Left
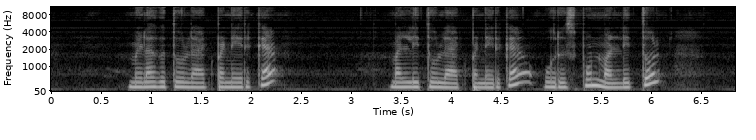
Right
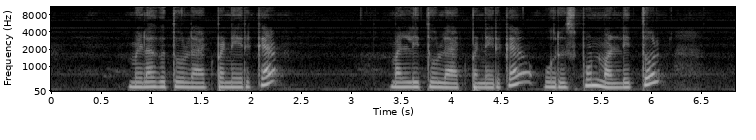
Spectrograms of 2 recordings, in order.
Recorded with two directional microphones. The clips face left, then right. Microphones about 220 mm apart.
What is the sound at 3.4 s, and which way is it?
A woman's voice, 45° left (ahead or behind).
